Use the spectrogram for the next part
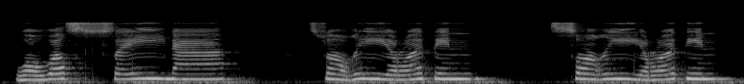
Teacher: آپ نے فیل کیا کہ صاد کے اوپر بھی ایک وسلنگ ساؤنڈ ہے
